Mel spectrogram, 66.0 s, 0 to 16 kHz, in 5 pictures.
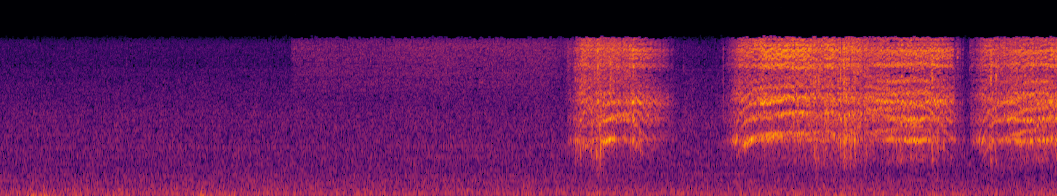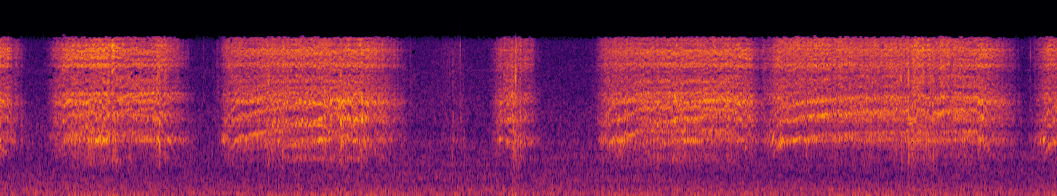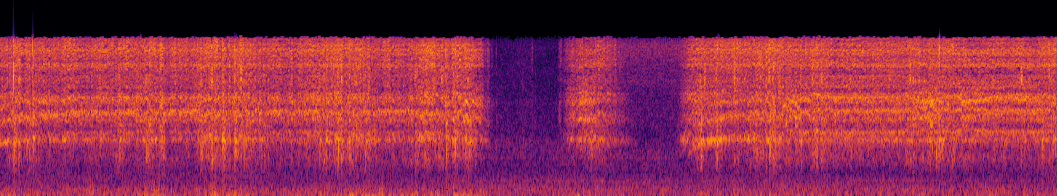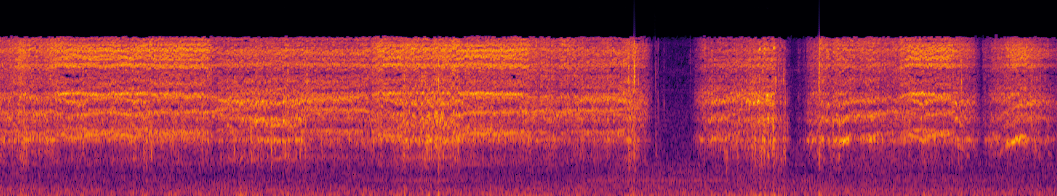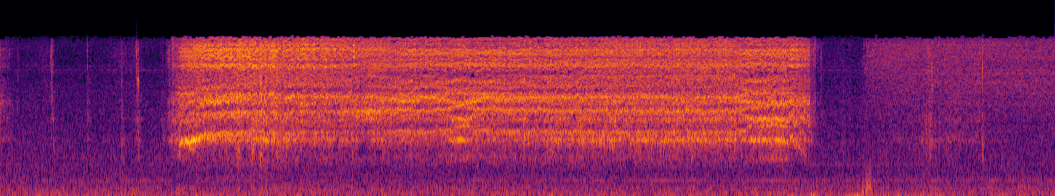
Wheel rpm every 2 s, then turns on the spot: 0, 0, 0, 30, 50, 150, 80, 90, 120, 30, 80, 120, 130, 110, 160, 160, 60, 60, 160, 160, 160, 160, 160, 150, 80, 120, 30, 50, 160, 160, 160, 90, 10.
18-20 32-34 48-50 64-66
